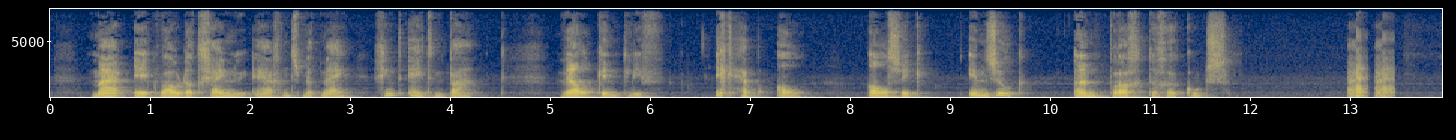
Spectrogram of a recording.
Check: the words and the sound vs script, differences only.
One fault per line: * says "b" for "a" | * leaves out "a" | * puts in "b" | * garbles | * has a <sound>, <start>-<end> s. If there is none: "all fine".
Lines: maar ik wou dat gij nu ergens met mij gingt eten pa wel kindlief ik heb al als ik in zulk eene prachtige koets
* has a laugh, 13.0-13.5 s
